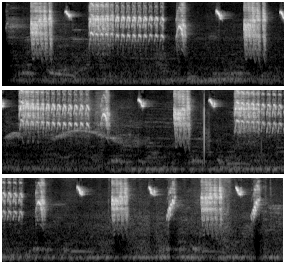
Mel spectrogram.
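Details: Long-tailed shrike in full rich song: rapid, varied bursts of harsh buzzy notes alternating with sharp whistled chips and a few short slurred phrases, with a steady low hum underneath.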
